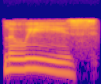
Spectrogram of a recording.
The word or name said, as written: Louise, Lake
